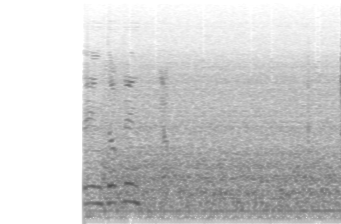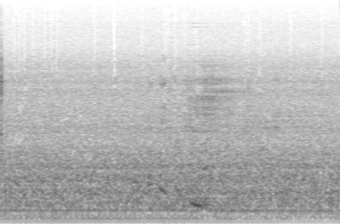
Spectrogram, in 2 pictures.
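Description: Rally car's engine idling, heard from inside the cabin: a steady low hum that starts suddenly about a second in.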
